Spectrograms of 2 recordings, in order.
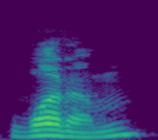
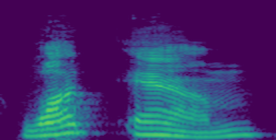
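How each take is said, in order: First: The words blend into one short form. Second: Both words are said fully.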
